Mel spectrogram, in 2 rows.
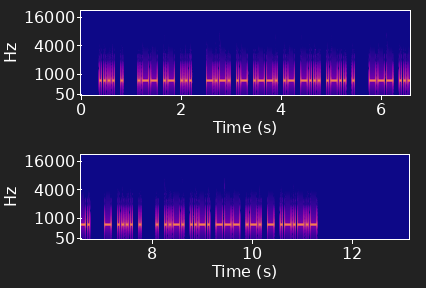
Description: Morse code, heard as a keyed tone, about 28 wpm, 700 Hz. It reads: HE WAS CAPABLE OF THE EFFORT.
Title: Sentences from Top 1200 Words 28wpm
